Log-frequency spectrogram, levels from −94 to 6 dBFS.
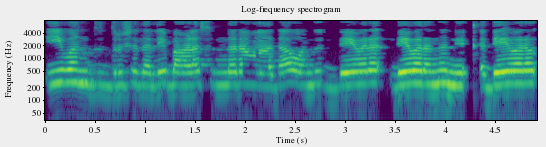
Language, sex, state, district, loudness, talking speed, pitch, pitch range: Kannada, female, Karnataka, Dharwad, -16 LUFS, 120 wpm, 240 Hz, 230-255 Hz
